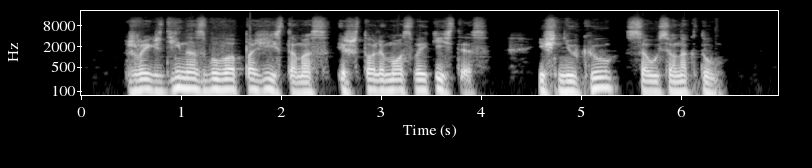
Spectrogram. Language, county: Lithuanian, Vilnius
